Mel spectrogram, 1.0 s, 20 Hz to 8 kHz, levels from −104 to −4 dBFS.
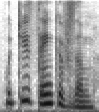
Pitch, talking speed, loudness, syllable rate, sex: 220 Hz, 365 wpm, -18 LUFS, 6.9 syllables/s, female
